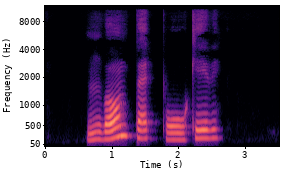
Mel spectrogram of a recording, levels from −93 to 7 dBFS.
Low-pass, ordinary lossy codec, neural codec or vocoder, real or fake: 10.8 kHz; MP3, 64 kbps; codec, 24 kHz, 0.9 kbps, WavTokenizer, large speech release; fake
